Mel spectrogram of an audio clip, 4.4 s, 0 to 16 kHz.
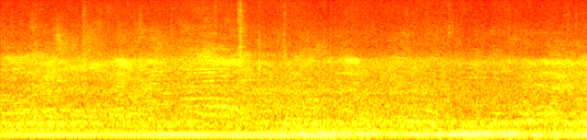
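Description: Ford GT's V8 engine running at low revs in a steady, deep rumble as the car rolls slowly closer, growing gradually louder.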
